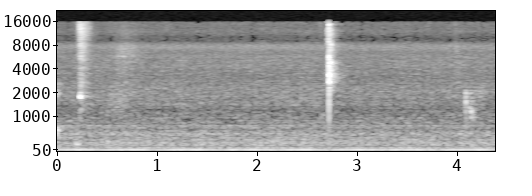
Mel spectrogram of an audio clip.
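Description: Quiet room tone with a steady low hum, broken once, about two-thirds of the way through, by a short sharp click.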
